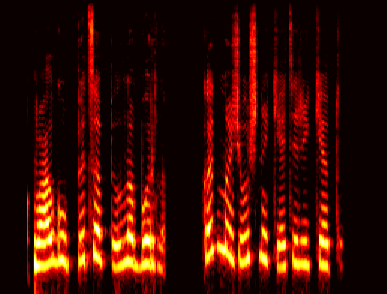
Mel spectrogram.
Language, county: Lithuanian, Klaipėda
